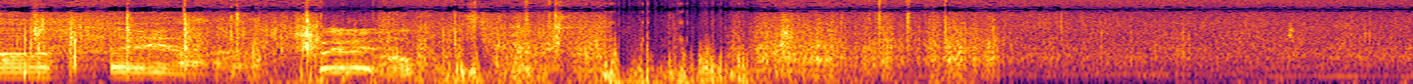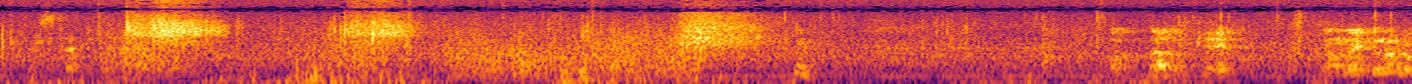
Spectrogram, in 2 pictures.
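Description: A burning flare fizzes and hisses.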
